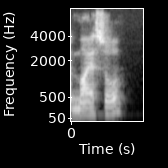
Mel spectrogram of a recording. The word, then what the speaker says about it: maiasaura: Yeah, so the oh, the- they alternate between calling it a maiasaura and a maiasaur. Most yeah, but maiasaura. – So it's like got an S name. on the end um, here on the map. Do you not pronounce the S? Do you drop that right at the end? – I think it's Maiasaura because they wanted it to be a feminine name.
